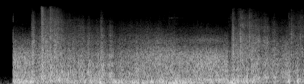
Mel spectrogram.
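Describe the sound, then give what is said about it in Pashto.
Gunfire during a security operation to reopen roads in Paktia between Gardez and Patan, a loud, dense and sustained roar of shots that fills the whole clip without any talk. “داود تپان ورباندې راپور لري چې د ډزو په ژغ پیلېږي”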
